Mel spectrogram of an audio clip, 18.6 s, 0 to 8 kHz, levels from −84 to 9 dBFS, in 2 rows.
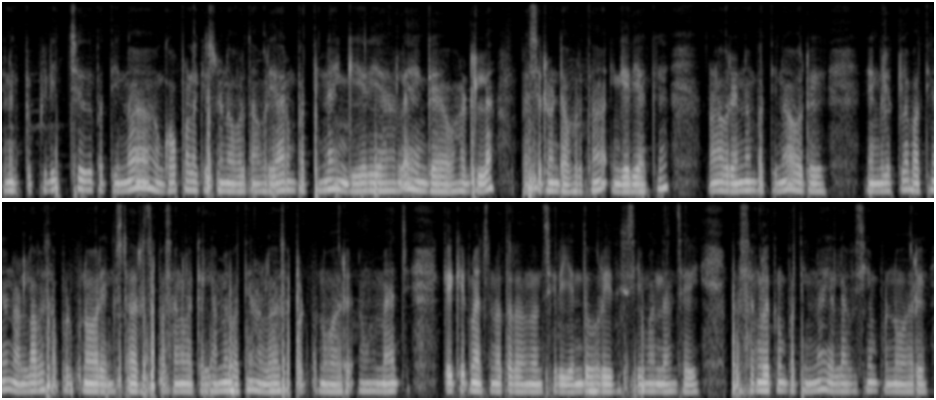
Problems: constant background noise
